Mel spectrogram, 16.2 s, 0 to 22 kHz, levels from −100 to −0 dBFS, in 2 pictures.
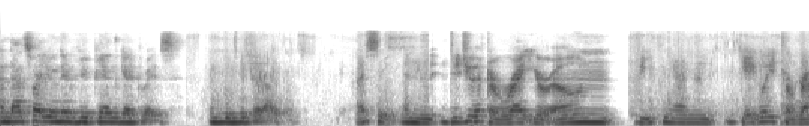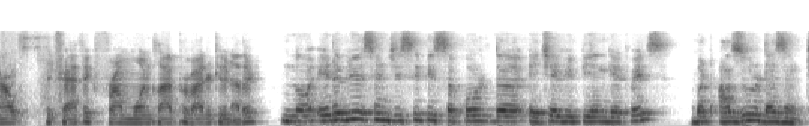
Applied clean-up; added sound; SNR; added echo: neural separator model SepFormer DNS4.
